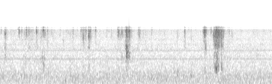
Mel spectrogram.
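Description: Trading card pack wrapper being torn open and crinkled by hand, in several short crackles. The loudest come about two and a half seconds in and just after four seconds.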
